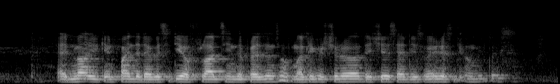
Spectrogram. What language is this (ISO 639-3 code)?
eng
